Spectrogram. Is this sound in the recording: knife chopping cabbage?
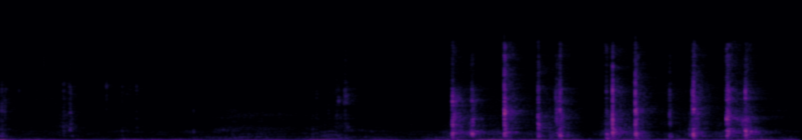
no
